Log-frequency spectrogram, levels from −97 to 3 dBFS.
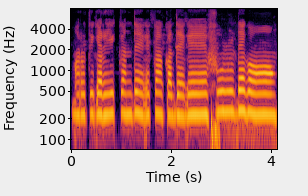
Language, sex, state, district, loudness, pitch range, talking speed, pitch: Chakma, female, Tripura, Dhalai, -15 LUFS, 230-240 Hz, 130 wpm, 230 Hz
